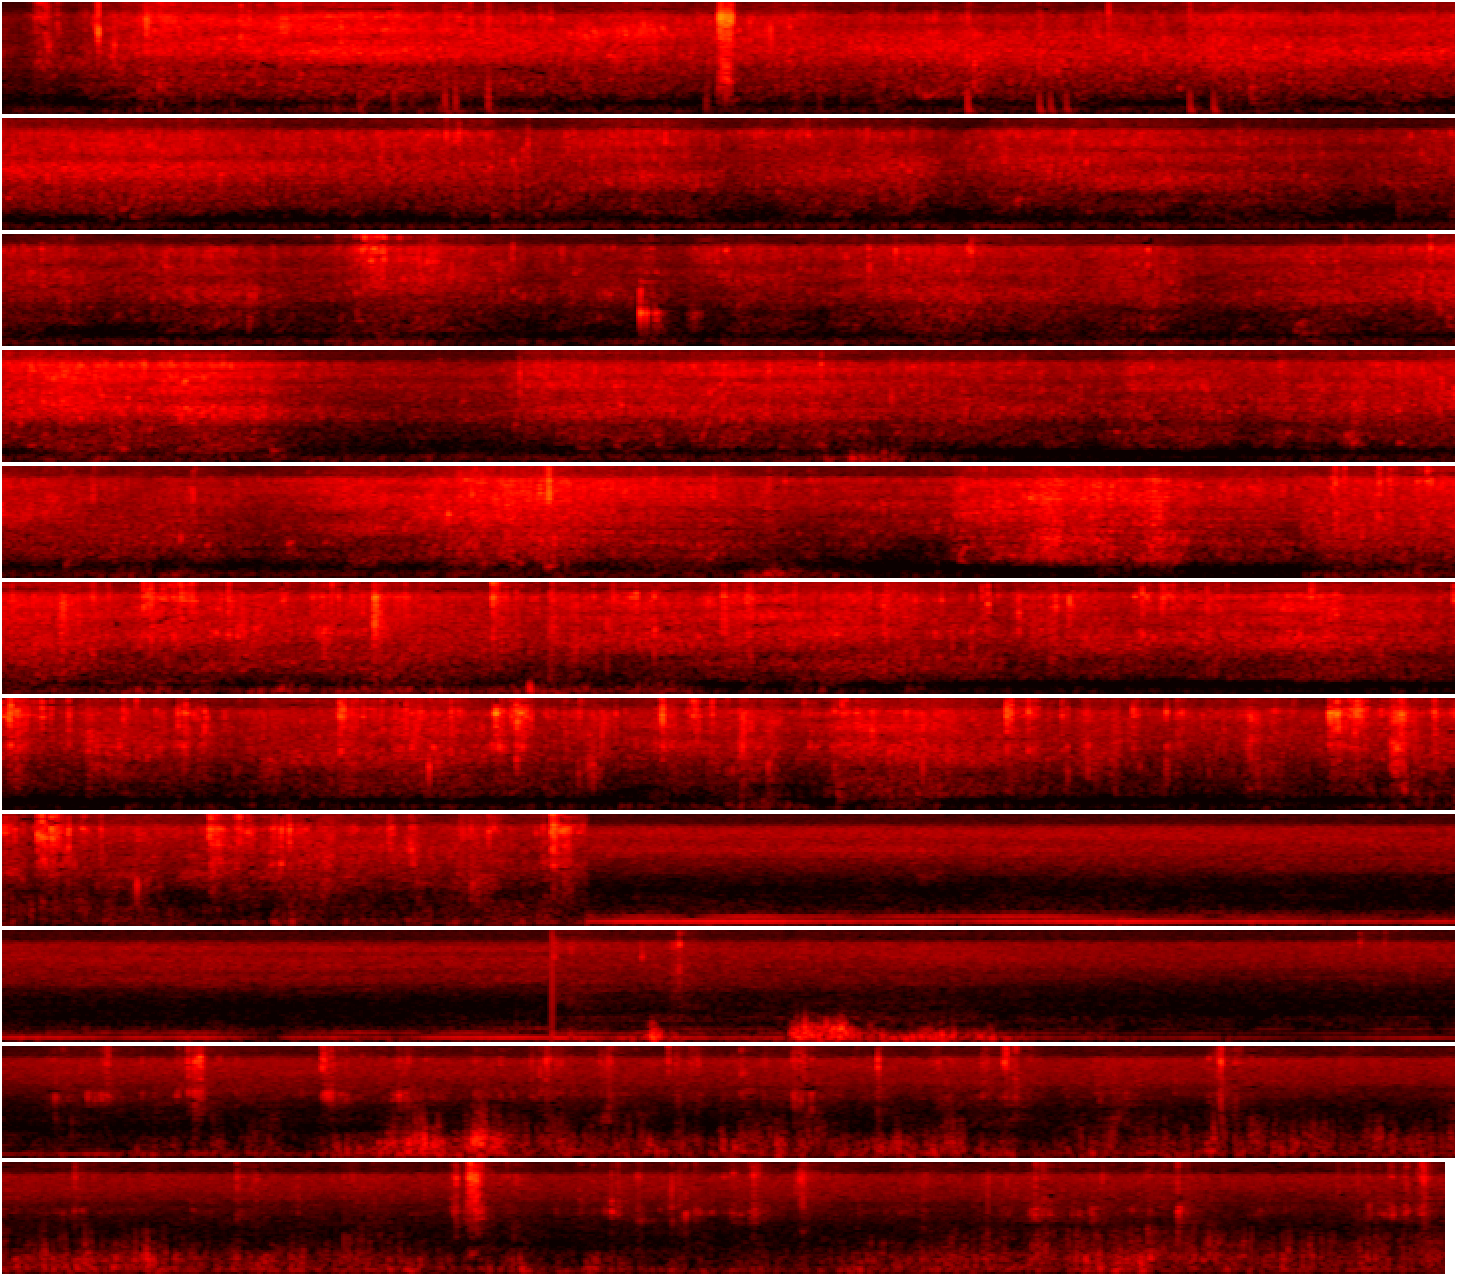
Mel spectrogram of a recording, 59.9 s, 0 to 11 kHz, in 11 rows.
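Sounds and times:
outdoor ambient hiss: 38.7s - 51.1s.

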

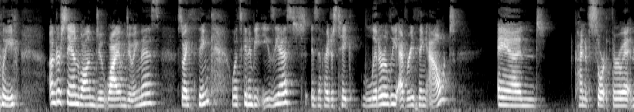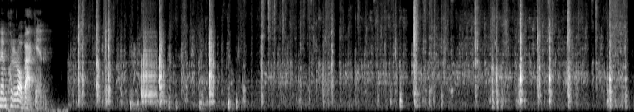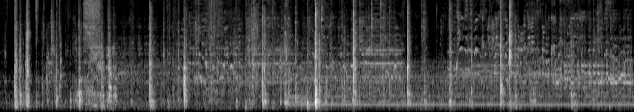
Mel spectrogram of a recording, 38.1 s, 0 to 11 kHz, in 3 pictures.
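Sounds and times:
jars and packages clacking: 14.0s - 37.7s.

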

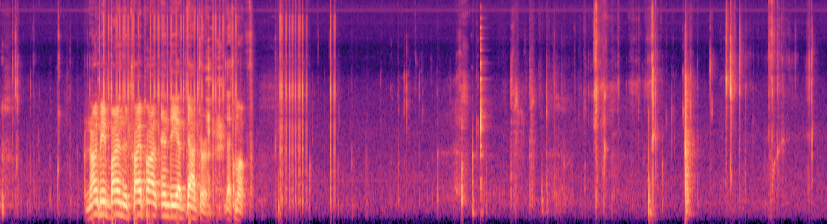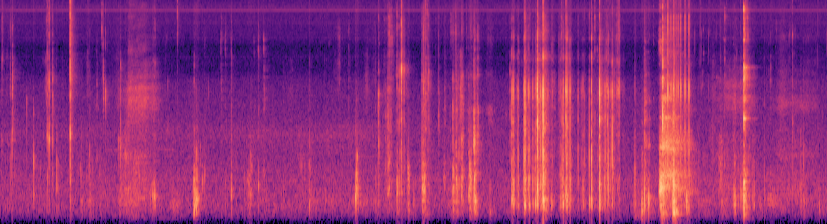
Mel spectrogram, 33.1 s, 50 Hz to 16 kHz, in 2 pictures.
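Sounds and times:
person chewing: 5.6s - 6.8s, 14.2s - 18.8s.

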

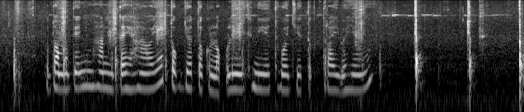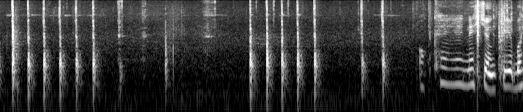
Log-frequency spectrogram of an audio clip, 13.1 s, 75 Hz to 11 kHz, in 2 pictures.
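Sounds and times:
knife chopping on wooden board: 0.7s - 2.2s.

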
